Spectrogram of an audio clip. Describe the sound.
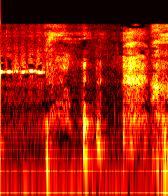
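A single steady whistled note, held for under a second, as a man pretends to call for his dog, followed by breathy chuckles and short bursts of laughter.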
